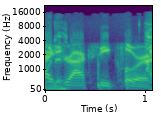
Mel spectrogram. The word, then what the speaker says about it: hydroxychloroquine: how do you pronounce it? Chloroquine. – Hydroxychloroquine. – Hydroxychloroquine. They're buying it up just in case they need to distribute it.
